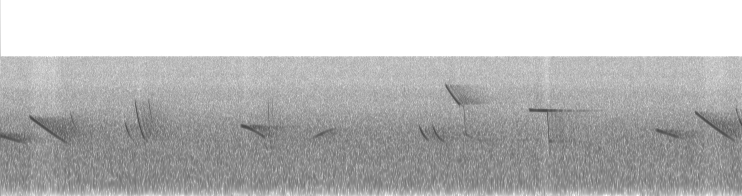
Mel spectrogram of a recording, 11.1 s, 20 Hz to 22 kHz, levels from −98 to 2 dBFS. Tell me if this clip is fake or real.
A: real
